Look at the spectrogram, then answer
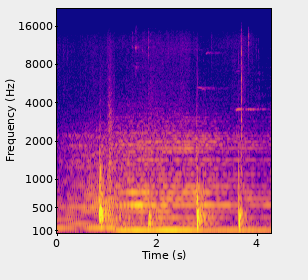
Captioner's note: shoes tapping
